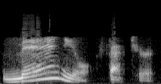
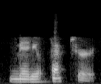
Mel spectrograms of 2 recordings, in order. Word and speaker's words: manufacture: 这个词特别好玩哈，就是说它首先是可以作为一个名词出现的，也可以作为动词出现，但是通常呢重音都放在了第二音节，所以我们尽量不要读成 manufacture，你要读 manufacture，是这么读的，这个音呢要往下去压。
